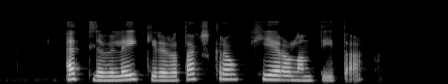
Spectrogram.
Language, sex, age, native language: Icelandic, female, 20-29, Icelandic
